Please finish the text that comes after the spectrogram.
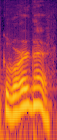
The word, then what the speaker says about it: adjective: दी का sound silent वैसे ही parts of speech में एडजेक्टिव एडजेक्टिव पढ़ते हैं एडजेक्टिव नहीं है यह एडजेक्टिव है एडजेक्टिव क्योंकि यहां पे भी दी का जो साउंड है क्योंकि यहां पर भी साउंड है वो साइलेंट है एडजेक्टिव पढ़ते हैं इसको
